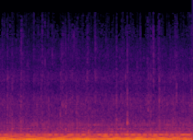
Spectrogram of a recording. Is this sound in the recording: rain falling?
yes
